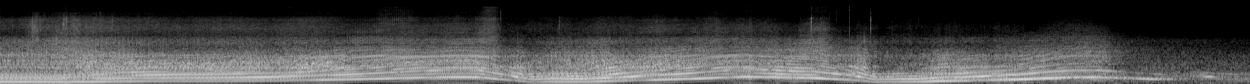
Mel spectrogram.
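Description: A sports car engine revs up and down repeatedly.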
